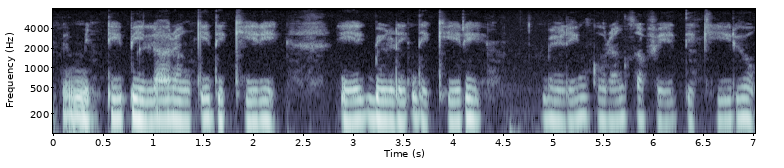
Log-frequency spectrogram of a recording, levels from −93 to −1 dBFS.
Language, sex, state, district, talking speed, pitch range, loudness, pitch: Rajasthani, female, Rajasthan, Churu, 120 wpm, 155-170 Hz, -20 LUFS, 160 Hz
